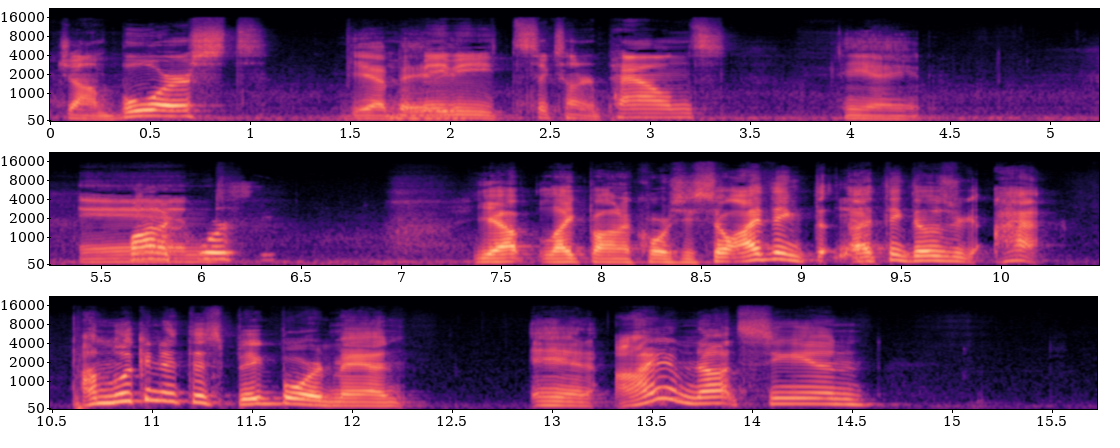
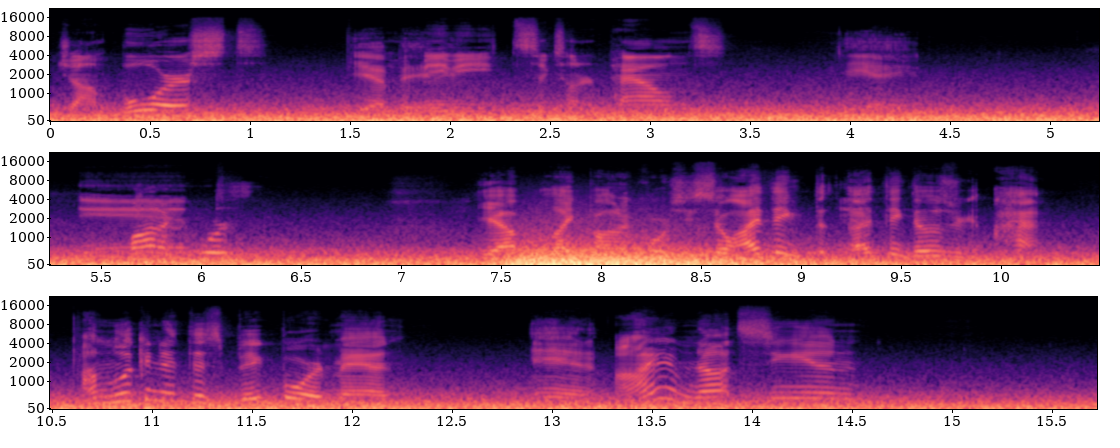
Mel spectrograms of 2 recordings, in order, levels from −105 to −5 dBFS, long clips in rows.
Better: first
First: none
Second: wind noise on the microphone; heavy; 1 dB above the speech

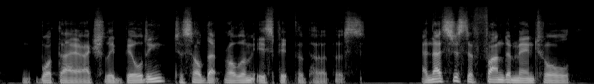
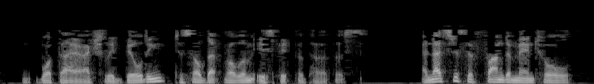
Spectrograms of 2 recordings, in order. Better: first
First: none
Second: garbled, watery; badly; nothing above 5 kHz

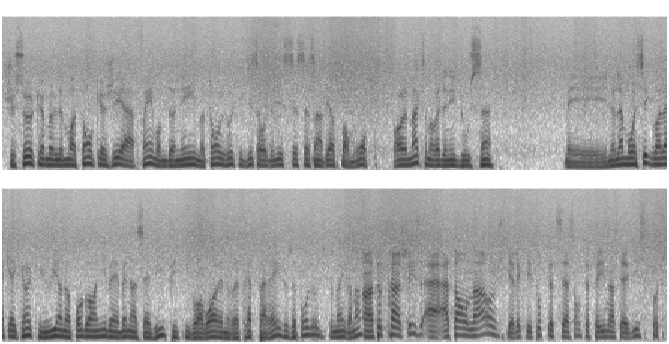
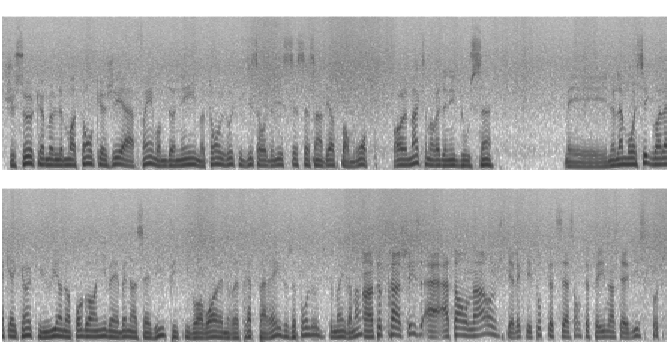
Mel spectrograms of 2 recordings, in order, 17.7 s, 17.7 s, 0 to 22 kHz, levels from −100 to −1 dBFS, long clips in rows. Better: neither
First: hiss; loud; throughout; 9 dB below the speech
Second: hiss; loud; throughout; 9 dB below the speech

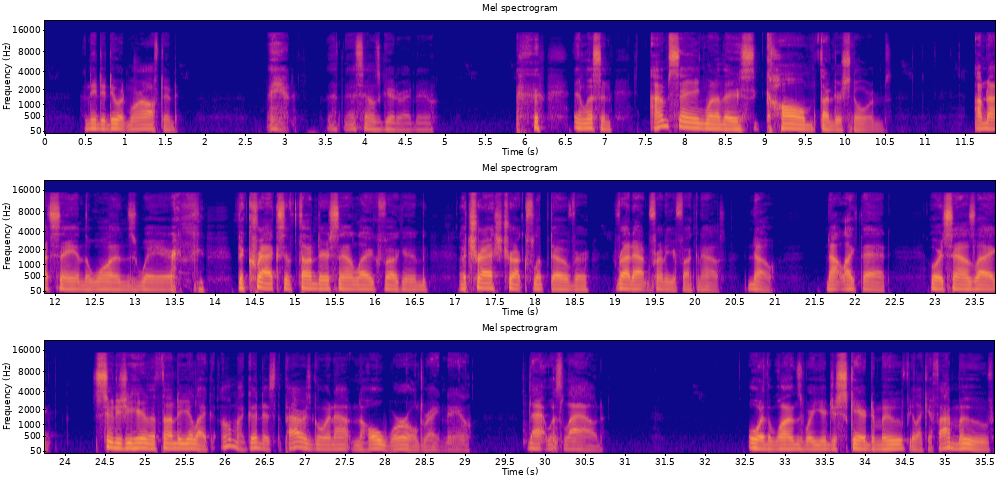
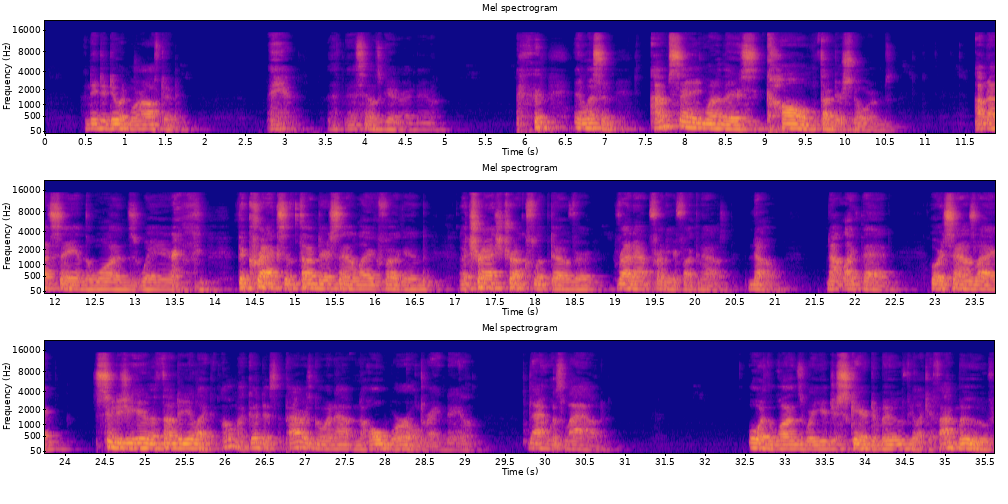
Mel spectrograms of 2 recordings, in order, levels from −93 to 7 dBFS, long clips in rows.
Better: first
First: none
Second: off-mic speech; far // room echo; slight; dies away in 0.4 s

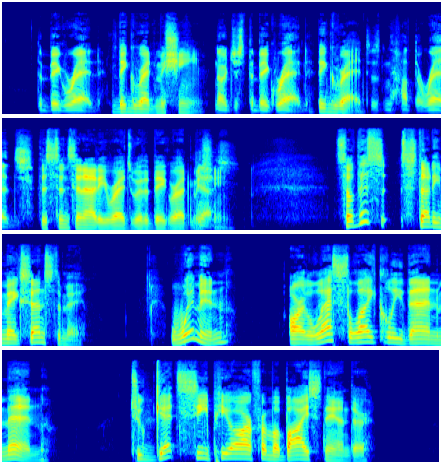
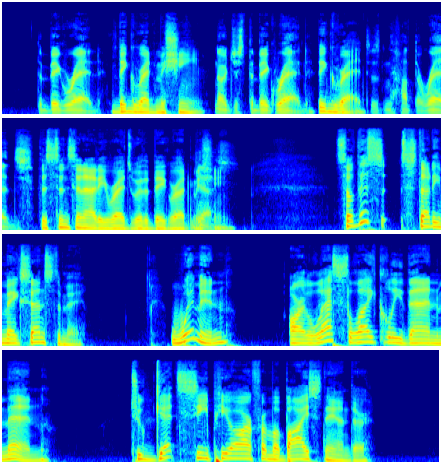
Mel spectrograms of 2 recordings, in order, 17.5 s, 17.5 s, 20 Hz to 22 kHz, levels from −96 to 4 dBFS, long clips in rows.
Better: second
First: thin; very; fading below 550 Hz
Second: none

